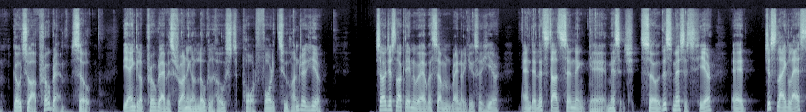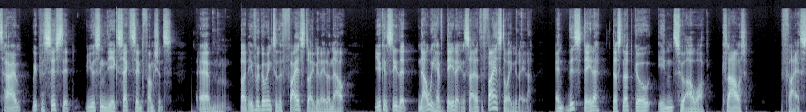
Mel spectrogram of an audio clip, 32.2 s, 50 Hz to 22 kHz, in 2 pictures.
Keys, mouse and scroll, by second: 0.7-1.9 typing, 3.4 BackSpace, 4.0 h, 4.4 Return, 5.8 click, 7.8 click, 9.2 click, 10.0-11.5 typing, 11.7 click, 13.1 click, 13.6 click, 20.3 click, 22.0 click, 23.7-24.3 scroll down 2, 26.3 click, 27.8 drag.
